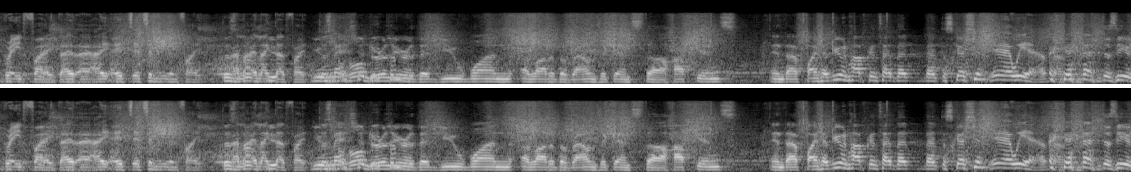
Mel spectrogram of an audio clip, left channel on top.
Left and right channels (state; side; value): normal; both; correlation 0.48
